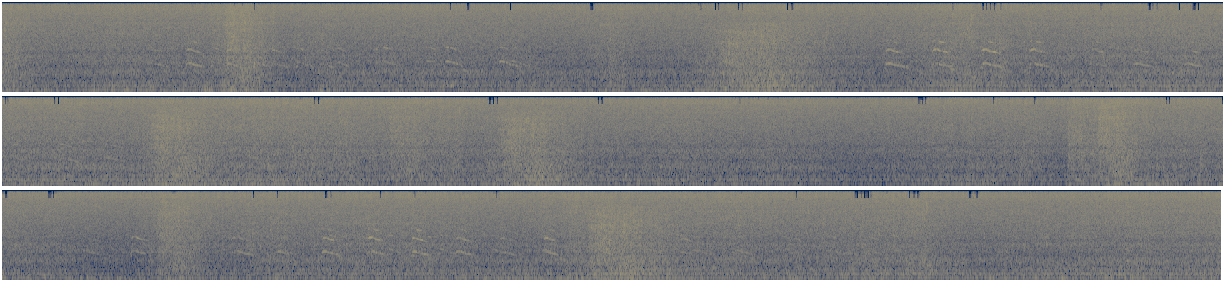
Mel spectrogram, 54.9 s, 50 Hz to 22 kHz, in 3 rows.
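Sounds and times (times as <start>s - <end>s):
ocean waves breaking on shore: 0.0s - 54.9s
seagull calls: 2.1s - 8.1s, 13.0s - 21.5s, 37.8s - 50.6s.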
